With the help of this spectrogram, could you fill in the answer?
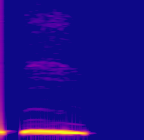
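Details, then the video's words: Spotted dove, a lure recording: a single drawn-out husky coo, steady and gently falling in pitch, about half a second long, after a clipped note at the very start. "เสียงนกเขาใหญ่ หมานๆ ต่อเข้าเร็ว ป่าไหนก็เข้า"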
